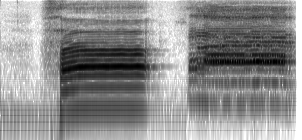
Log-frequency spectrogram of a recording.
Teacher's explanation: اس حرف کو زبان کو دونوں دانتوں کے درمیان رکھ کر پڑھیں گے۔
